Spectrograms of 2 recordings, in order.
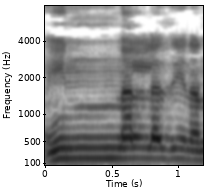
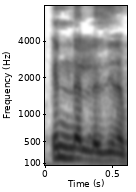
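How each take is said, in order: First: The nasal sound is held with ghunna. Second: The nasal sound is cut short without ghunna. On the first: The speaker calls it right. "যদি গুন্না না পড়ে" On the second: The speaker calls it wrong. "ইন্নাল্লাযীনা পড়ে দিলেন"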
